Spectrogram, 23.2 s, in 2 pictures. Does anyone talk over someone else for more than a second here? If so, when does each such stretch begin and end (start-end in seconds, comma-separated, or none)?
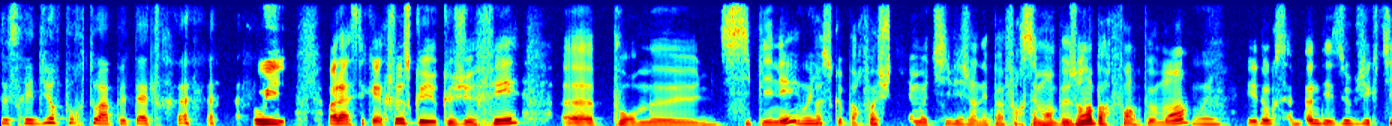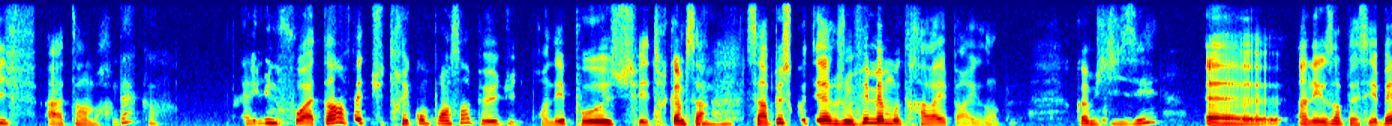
none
